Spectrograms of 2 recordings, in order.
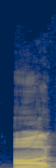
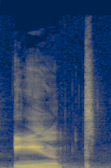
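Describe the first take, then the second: First: Its vowel differs from the insect word ant. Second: It sounds just like the insect word ant. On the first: The speaker calls it right. "Aunt is the proper way to say it" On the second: The speaker calls it wrong. "If you say it as ant, as I would"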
